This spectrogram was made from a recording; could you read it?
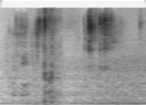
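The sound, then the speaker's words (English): Dice clatter across a hard tabletop in two quick bursts of clicking and tumbling, moderately loud, over a steady low background hum. “You should stop using my dice, man.”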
